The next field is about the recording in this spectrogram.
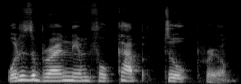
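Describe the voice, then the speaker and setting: A woman tutoring pharmacy students, calmly drilling drug names in a slow question-and-pause quiz, recorded on a phone at home. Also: low-pitched, breathy edge. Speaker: pharmacy tech study tutor. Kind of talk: slow flashcard-style quiz review. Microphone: phone camera filming whiteboard.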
